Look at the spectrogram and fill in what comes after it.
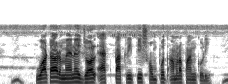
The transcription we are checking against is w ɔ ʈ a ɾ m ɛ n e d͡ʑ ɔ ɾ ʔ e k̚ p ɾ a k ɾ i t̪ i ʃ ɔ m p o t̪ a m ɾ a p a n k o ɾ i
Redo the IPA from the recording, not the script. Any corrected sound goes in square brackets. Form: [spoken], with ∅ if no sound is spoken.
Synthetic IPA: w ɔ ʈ a ɾ m ɛ n e d͡ʑ ɔ [l] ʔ [ɛ] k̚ p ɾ a k ɾ i t̪ i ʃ ɔ m p o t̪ a m ɾ a p a n k o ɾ i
